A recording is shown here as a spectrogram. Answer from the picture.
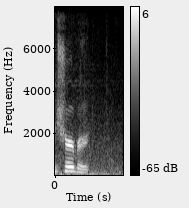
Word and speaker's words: sherbet: Because I don't like saying sherbet. I like saying sherbet, but there's no second R in the word.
